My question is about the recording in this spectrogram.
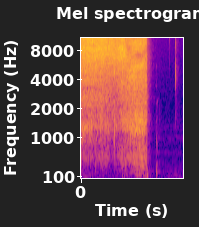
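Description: A man's forceful, hissing exhale through the mouth, a mock 'total concentration breathing'. It lasts about a second and a half, then cuts off sharply.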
